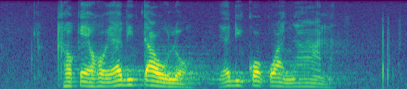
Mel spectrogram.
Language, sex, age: Southern Sotho, male, 18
